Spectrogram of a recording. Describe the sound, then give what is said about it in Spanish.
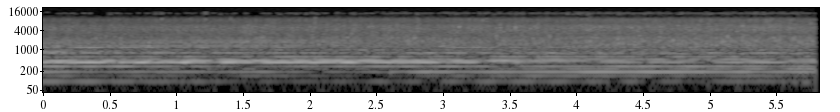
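A river flows with a steady, even rushing hiss that never breaks, kept soft and low, with a faint sustained tonal hum beneath it and no voices. “Echas a andar a orillas del relajante río.”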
